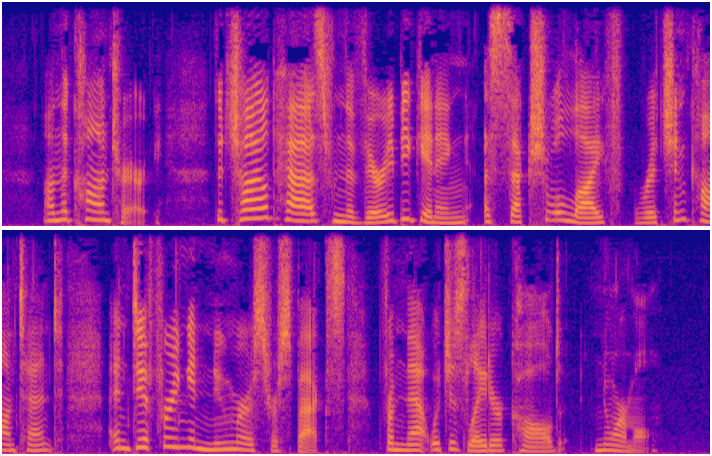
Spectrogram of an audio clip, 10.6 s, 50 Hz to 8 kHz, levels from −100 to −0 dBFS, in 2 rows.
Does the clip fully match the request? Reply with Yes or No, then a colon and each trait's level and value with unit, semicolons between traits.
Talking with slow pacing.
No: average, 160 wpm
